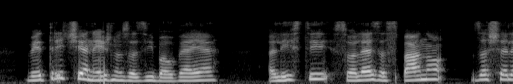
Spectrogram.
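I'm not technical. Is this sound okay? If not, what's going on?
No. Around 0.98 to 1.04 s there is concealed Bluetooth headset packet loss. Brief scraps of sound, about 30 ms in total, went missing and were filled by repeating the moment just before. So instead of a silent gap, you hear a tiny buzzy smear.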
